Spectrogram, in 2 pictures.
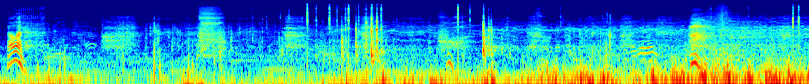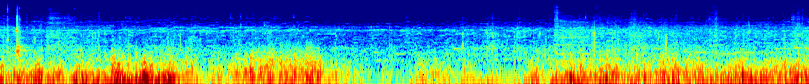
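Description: Bicycle tyres rumble and crunch over a rough gravel track.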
